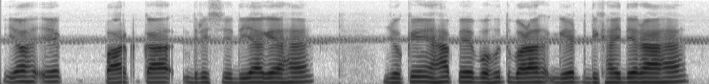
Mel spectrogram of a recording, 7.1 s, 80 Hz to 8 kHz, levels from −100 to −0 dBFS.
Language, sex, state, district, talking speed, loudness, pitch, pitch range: Hindi, male, Jharkhand, Palamu, 160 wpm, -16 LUFS, 160 Hz, 155-175 Hz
